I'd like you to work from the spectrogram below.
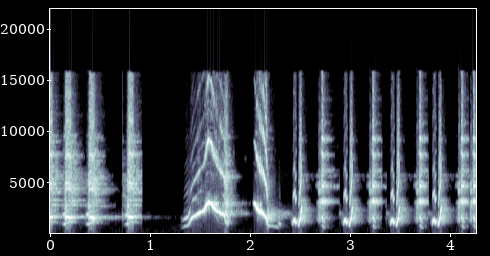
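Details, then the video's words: White-rumped shama tutor song: three husky notes, a loud looping whistled slur, then a quick, even series of about ten chattering notes. "Masteran Murai Batu Gacor"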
